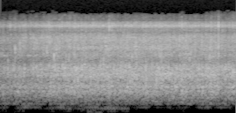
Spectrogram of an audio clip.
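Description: Studio audience applauding, a steady sound of many hands clapping.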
